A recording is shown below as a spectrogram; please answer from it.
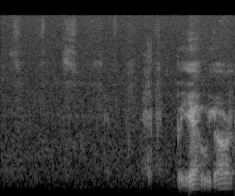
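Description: Near silence: faint room tone with a little soft scratchy rustling. A man's voice starts up near the end.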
